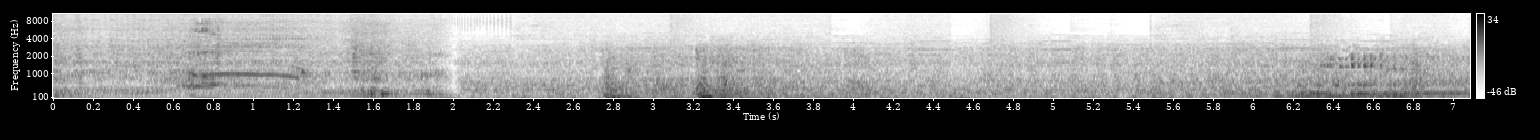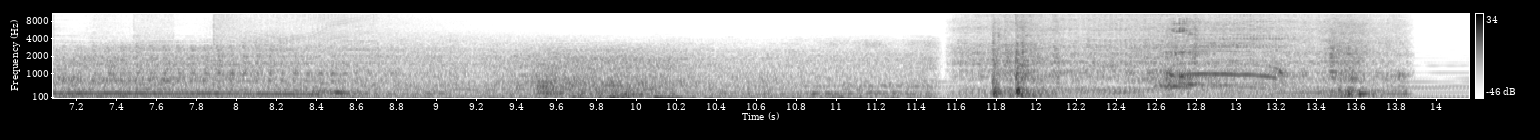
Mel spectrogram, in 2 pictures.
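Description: Honda CT110 postie bike riding off a low wooden ramp, its small engine under a rough, noisy phone recording with sharp knocks as it hits and comes down. The same jump sounds again near the end.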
